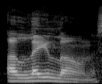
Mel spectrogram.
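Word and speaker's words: alelone (ἀλλήλων): See, that second accent is where you put the accent. Greek's cool because you know where to put the emphasis. You put the emphasis on the right syllable. And in this case, it's on the eta, so alelone. That's how you say that.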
